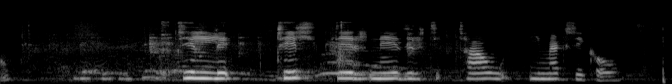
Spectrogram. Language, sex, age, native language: Icelandic, male, 10, Icelandic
